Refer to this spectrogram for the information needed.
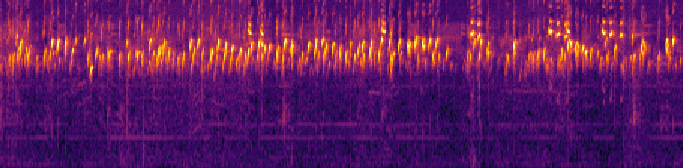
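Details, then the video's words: Collective goldfinch chirping, mating and readiness calls played to push a male out of silence: fast, tinkling high notes pour out continuously. A faint steady hum sits low in the background, with one short break near the end. "بتبتة حسون الشوك تحفيز الحسون على التغريد والهيجان علاج صمت الحسون goldfinch stimulation"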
